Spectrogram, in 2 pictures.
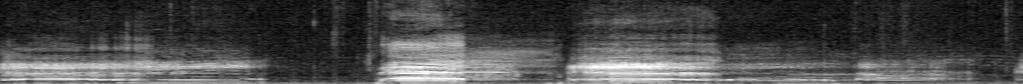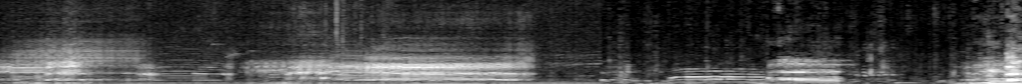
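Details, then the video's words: Repeated sheep bleats, roughly a dozen over twenty seconds, some long and wobbling, others short and clipped. Loud, nasal cries alternate with softer ones, and a steady low hum lies beneath. "Suara Domba | Sheep Sound Effect Videos"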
